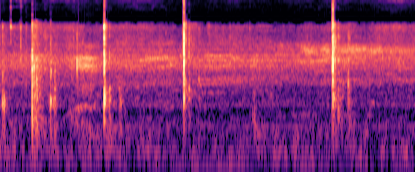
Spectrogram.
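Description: Sharp slaps of bare hands, about five at uneven intervals, over a low background murmur.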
